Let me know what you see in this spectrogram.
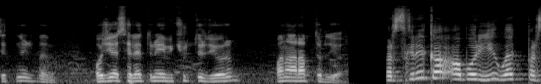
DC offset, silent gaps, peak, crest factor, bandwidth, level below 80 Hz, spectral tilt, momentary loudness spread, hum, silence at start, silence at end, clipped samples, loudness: under 0.1%; 3.63-3.86 s; -4 dBFS; 18 dB; 16 kHz; -52 dBFS; -5 dB/octave; 14 LU; none; 0 s; 0 s; under 0.1%; -21 LUFS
